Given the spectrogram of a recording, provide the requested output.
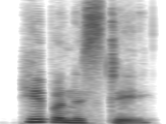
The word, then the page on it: hyponasty: Indian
